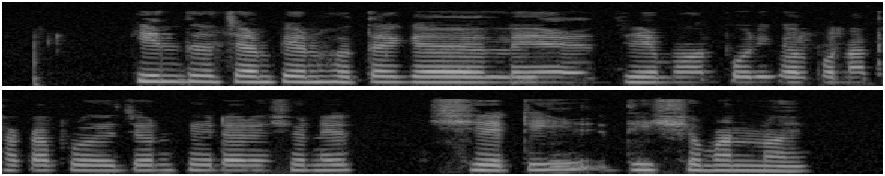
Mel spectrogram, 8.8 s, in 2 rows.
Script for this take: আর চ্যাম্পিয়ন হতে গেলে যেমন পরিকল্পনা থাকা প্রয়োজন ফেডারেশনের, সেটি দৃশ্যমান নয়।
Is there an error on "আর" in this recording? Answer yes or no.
yes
